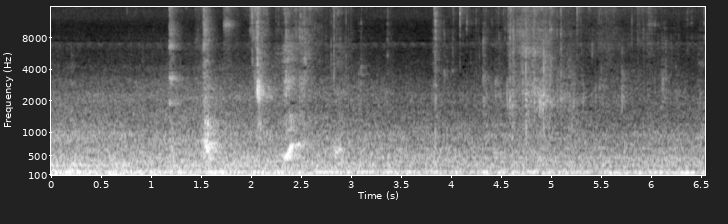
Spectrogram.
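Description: A person eating fried chicken close to the microphone: wet chewing with scattered short crisp clicks as she bites into a drumstick, over a low steady hum.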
